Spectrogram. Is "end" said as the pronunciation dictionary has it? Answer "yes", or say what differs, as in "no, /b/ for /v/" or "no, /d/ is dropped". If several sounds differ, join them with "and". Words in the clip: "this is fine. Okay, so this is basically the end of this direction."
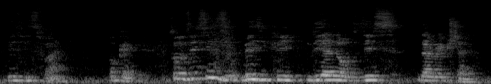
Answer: no, /d/ is dropped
